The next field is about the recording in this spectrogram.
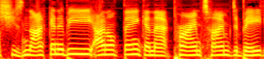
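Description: Using an ordinary speaking voice, a woman talks with an American accent. Her pitch is fairly high and her pace fairly quick. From New York. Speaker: radio talk show host. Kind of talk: talk radio with callers. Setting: radio studio.

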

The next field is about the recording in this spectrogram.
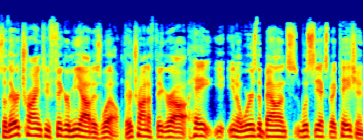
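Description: A man with an American accent speaks in a normal speaking voice at medium pitch, with ordinary pitch variation and a fairly quick pace with hardly any pauses. The sound is dry and close with no echo, on a very clean recording with a silent background. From North Philadelphia, US. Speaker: county sheriff. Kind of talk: radio interview. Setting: radio studio.

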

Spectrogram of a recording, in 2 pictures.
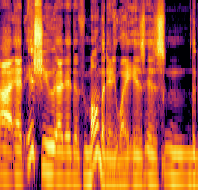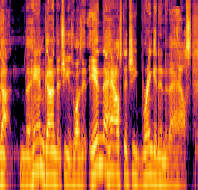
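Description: At a moderate pace, a man with an ordinary speaking voice talks at a fairly high pitch with lively intonation. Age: 60s. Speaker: radio host. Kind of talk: radio interview.

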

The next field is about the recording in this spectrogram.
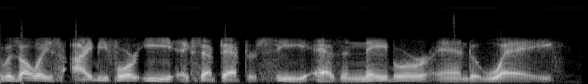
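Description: A man speaks at a very slow pace yet with hardly any pauses, his pitch very deep and low with ordinary variation. Noticeable background noise runs underneath. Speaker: caller. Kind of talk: casual chat. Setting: phone call.

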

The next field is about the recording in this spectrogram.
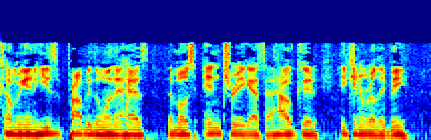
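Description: A man with a fairly low, somewhat breathy voice speaks at a very fast pace with fairly even intonation. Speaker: sports reporter. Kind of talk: casual chat.

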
